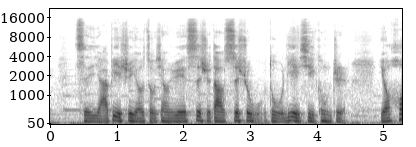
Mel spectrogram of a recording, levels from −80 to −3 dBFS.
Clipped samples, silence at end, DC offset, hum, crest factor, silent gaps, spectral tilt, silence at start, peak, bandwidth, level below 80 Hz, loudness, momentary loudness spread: under 0.1%; 0 s; under 0.1%; none; 18 dB; none; -5.5 dB/octave; 0 s; -8 dBFS; 16 kHz; -44 dBFS; -27 LUFS; 10 LU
